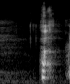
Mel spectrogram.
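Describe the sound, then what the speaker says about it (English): One person sneezes at close range: a short breathy intake and then a sharp, forceful burst, with no talking. "Sorry, I sneezed."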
